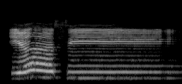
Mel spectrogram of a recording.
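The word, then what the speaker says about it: يس: യാസീൻ. യാനെ 2 ഹർക്കത്ത് നീട്ടുക, സീനിന് 6 ഹർക്കത്ത് നീട്ടുക.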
